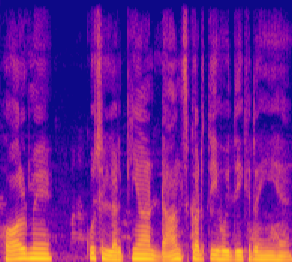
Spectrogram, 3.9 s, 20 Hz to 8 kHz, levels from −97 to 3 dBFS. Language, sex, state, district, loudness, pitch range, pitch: Hindi, male, Bihar, Patna, -12 LUFS, 120-145 Hz, 130 Hz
